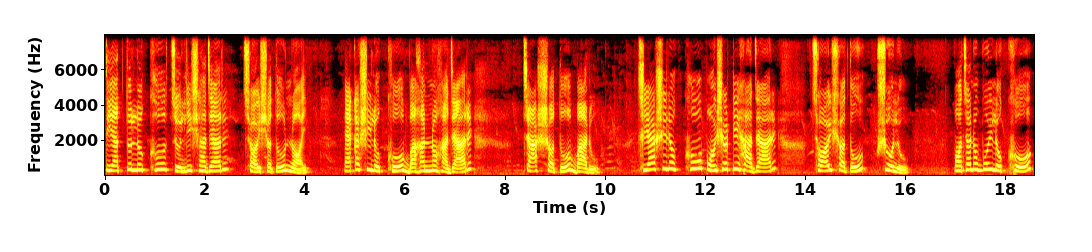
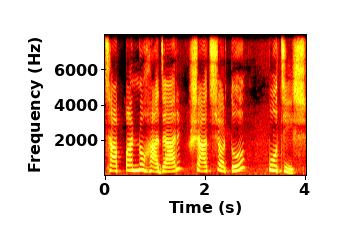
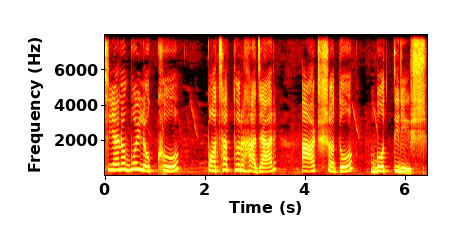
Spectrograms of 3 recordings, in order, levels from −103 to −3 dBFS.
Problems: none marked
